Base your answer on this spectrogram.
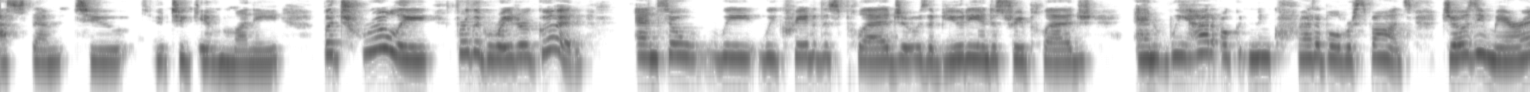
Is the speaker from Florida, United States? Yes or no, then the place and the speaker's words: no; St. Louis, Missouri, United States; moved away as an adult; also born or lived in Ohio; I grew up in St. Louis, Missouri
